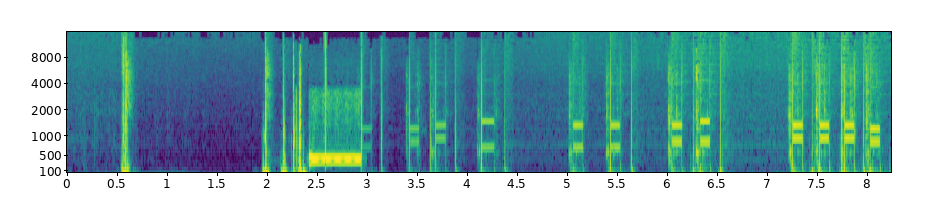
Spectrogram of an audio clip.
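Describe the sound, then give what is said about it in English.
A rapid series of short, clear telephone keypad tones beeps out a phone number in quick bursts as someone redials an interview guest whose phone died, preceded by a click and a brief steady tone, with no one talking. “Something's happening with his phone, so I'm going to try to call him again.”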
